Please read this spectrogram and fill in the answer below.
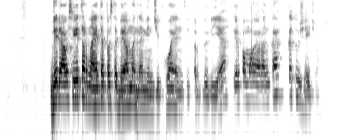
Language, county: Lithuanian, Klaipėda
